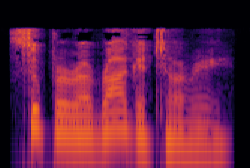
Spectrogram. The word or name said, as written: supererogatory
